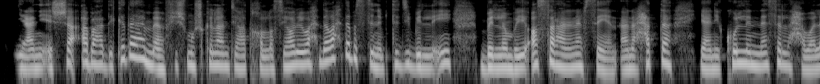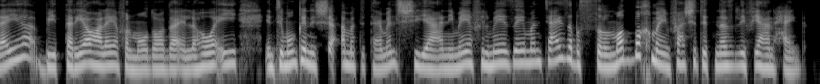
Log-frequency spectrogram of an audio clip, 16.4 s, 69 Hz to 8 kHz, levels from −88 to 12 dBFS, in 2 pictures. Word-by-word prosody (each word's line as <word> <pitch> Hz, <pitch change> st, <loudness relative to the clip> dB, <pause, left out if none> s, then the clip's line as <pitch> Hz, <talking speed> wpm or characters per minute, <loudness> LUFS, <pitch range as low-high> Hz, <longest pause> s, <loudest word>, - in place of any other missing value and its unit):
يعني 170 Hz, 0 st, 0 dB
الشقة 230 Hz, +6 st, +1 dB
بعد 205 Hz, -4 st, -1 dB
كده 290 Hz, -, +2 dB
ما 180 Hz, -7 st, +3 dB
فيش 195 Hz, +5 st, -7 dB
مشكلة 200 Hz, +1 st, -1 dB
أنتِ 190 Hz, -1 st, -2 dB
هتخلّصيها 170 Hz, +3 st, -2 dB
لي 215 Hz, -, +3 dB
واحدة، 225 Hz, +3 st, +1 dB
واحدة 295 Hz, +5 st, +1 dB
بس 285 Hz, -8 st, -4 dB
نبتدي 200 Hz, +3 st, -2 dB
بال 175 Hz, -2 st, 0 dB
إيه 220 Hz, +5 st, 0 dB, 0.3 s
باللي 175 Hz, 0 st, +4 dB
بيأثر 175 Hz, +7 st, +3 dB
عليَّ 180 Hz, -2 st, +2 dB
نفسيًا، 170 Hz, -6 st, -2 dB
أنا 165 Hz, +2 st, 0 dB
حتى 225 Hz, +5 st, -1 dB, 0.3 s
يعني 165 Hz, -1 st, +1 dB
كُلّ 220 Hz, +7 st, +1 dB
الناس 200 Hz, +1 st, 0 dB
اللي 200 Hz, -4 st, -1 dB
حواليَّ 185 Hz, -, 0 dB
بيتريقوا 185 Hz, +4 st, +1 dB
عليَّ 200 Hz, 0 st, +2 dB
في 180 Hz, -, -6 dB
الموضوع 160 Hz, +1 st, -1 dB
ده، 165 Hz, 0 st, 0 dB
اللي 160 Hz, +1 st, -1 dB
هو 195 Hz, +4 st, +3 dB
إيه 215 Hz, +1 st, -1 dB, 0.3 s
أنتِ 180 Hz, +3 st, +2 dB
ممكن 225 Hz, +4 st, +4 dB
الشقة 205 Hz, +2 st, -1 dB
ما 200 Hz, -, +1 dB
تتعملش 180 Hz, +4 st, -5 dB
يعني 170 Hz, -2 st, 0 dB
100% 215 Hz, +2 st, +1 dB
زي 230 Hz, +1 st, 0 dB
ما 230 Hz, -, 0 dB
أنتِ 235 Hz, +1 st, -4 dB
عايزة، 275 Hz, +3 st, +1 dB
بس 210 Hz, -2 st, -3 dB
المطبخ 250 Hz, -, +3 dB
ما 235 Hz, -, +5 dB
ينفعش 205 Hz, +3 st, -1 dB
تتنازلي 195 Hz, -2 st, -1 dB
فيه 200 Hz, +2 st, -1 dB
عن 180 Hz, -2 st, 0 dB
حاجة. 155 Hz, +1 st, -6 dB
195 Hz, 200 wpm, -22 LUFS, 170-220 Hz, 0.3 s, ما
